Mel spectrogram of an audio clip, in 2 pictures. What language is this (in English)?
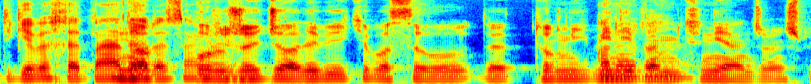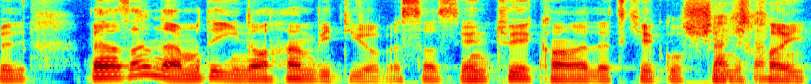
Persian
